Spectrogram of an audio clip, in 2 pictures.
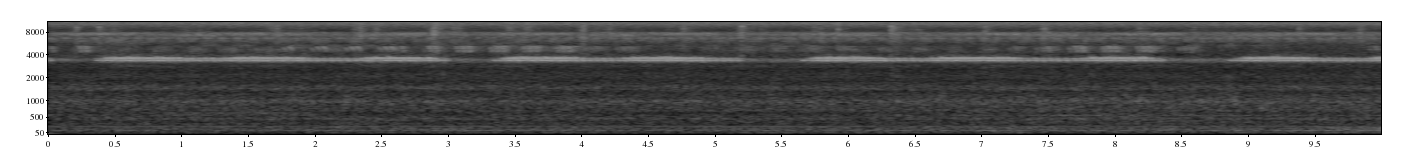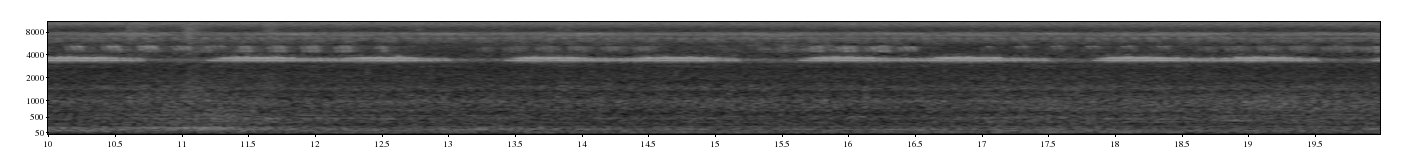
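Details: Crickets at night: a high, shrill trill sounding in bursts of about one to one and a half seconds with short gaps, repeating steadily over a constant hissing insect background.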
